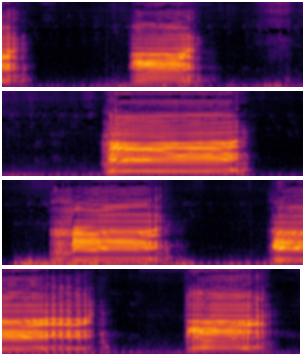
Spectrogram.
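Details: Repeated buffalo bellows: five separate moaning calls, each lasting one to two seconds and spaced a few seconds apart, some rising then falling in pitch, with quiet low background noise between them.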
